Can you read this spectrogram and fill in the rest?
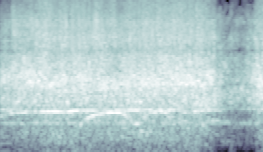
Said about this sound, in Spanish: Sí, Claro que sí, un, un, fuerte aplauso, la verdad es que sí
